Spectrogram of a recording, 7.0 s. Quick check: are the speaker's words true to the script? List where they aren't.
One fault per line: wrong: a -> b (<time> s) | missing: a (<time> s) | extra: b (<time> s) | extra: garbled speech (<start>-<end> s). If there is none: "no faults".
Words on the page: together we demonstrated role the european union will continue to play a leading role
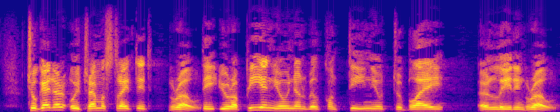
no faults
